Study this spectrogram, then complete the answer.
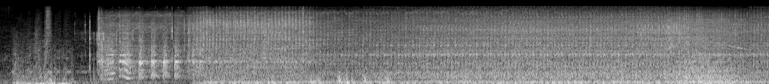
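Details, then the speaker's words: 2016 Toyota Hilux 2.8 GD diesel, 350,000 km, older recording made before the timing chain replacement; it cranks, catches and settles into a harsh idle with a steady metallic clatter: timing chain rattle. "uma melodia dela que eu tenho antiga é antes da troca da corrente"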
